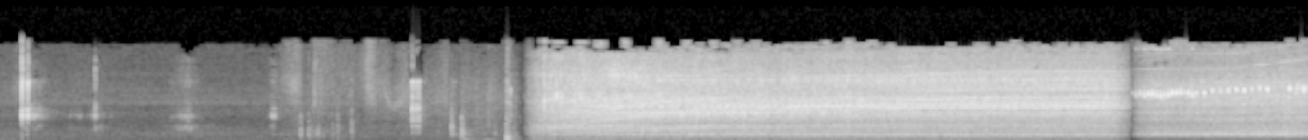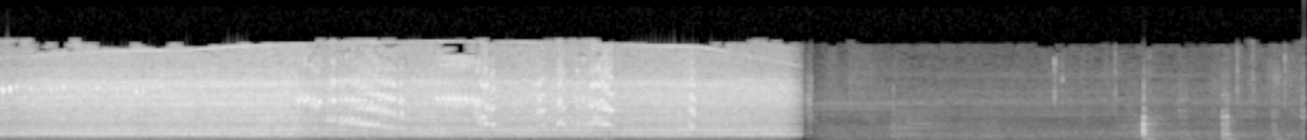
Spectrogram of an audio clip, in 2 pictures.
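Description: Cordless drill with a twist bit boring a small hole through a piece of wood: two steady runs, about three seconds and then about five seconds, with a brief break between them. A few small handling clicks come before it.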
